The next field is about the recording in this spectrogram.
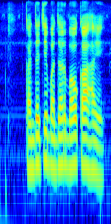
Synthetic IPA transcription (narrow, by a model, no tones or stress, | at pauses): kãnd̪ʱjat͡ɕebad͡zaɾbʱawkaɦae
